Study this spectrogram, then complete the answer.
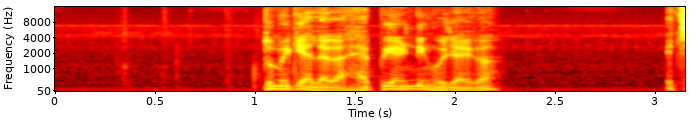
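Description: A man speaks quietly and earnestly, close by.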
